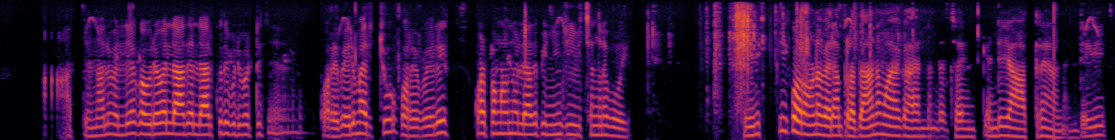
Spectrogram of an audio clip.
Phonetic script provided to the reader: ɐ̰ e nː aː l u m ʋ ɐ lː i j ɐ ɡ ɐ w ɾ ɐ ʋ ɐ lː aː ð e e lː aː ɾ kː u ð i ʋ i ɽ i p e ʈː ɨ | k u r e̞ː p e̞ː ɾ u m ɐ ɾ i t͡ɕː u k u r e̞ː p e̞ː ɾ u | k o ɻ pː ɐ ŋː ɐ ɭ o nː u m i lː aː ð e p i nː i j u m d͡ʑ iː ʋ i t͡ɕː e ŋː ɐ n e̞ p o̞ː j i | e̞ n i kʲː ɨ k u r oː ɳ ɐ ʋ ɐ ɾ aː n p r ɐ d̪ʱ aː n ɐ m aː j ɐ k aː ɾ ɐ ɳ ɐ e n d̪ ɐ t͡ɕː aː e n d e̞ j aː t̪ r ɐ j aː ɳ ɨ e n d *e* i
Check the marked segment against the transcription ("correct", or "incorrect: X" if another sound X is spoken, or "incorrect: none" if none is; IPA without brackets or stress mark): correct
